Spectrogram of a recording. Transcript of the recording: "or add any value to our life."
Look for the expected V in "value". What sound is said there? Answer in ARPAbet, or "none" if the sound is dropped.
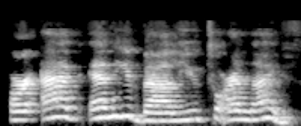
V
